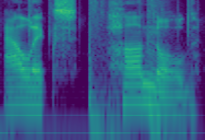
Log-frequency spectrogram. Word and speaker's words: Alex Honnold: Hey y'all, I'm Ryan Devlin, and welcome to the Struggle Climbing Show's Training Tip Tuesday, this week featuring a young up-and-comer by the name of Alec Honnold. Sorry, just was reading my notes wrong there. It is pronounced Alex Honnold. Honnold, Alex Honnold.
